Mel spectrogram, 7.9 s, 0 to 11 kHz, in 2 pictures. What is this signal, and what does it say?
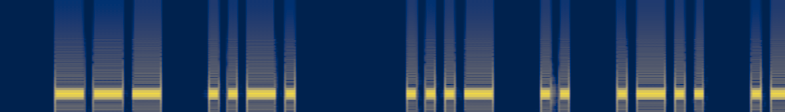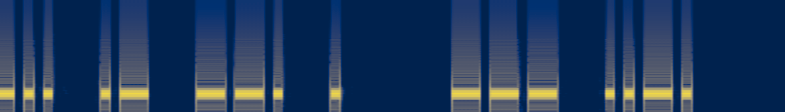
Morse code, heard as a keyed tone, about 25 wpm, spaced as for 20 wpm, 550 Hz. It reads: OF VILLAGE OF
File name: podcast / News headlines-1x-25x20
